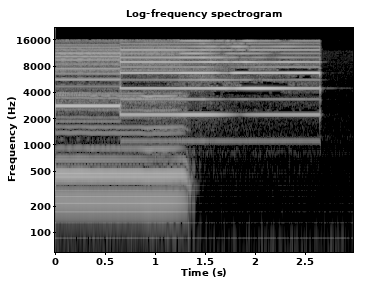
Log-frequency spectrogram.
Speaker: as you can hear I'm correctly humming into the vise but not providing the full volume of air it displayed the word aboard early and this signifies this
